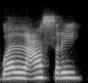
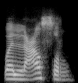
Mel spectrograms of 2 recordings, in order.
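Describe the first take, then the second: First: The final word ends with a short vowel. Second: The final word ends on a bare consonant. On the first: The speaker calls it wrong. "kita berhenti tapi harokatnya dibaca" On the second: The speaker calls it right. "Harusnya kan disukunkan"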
